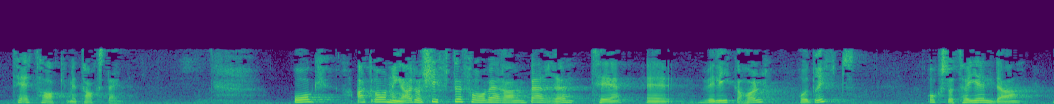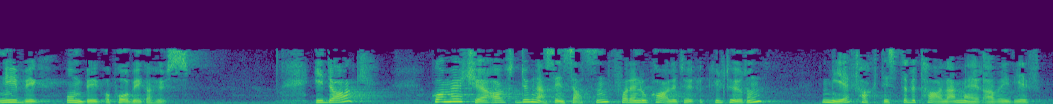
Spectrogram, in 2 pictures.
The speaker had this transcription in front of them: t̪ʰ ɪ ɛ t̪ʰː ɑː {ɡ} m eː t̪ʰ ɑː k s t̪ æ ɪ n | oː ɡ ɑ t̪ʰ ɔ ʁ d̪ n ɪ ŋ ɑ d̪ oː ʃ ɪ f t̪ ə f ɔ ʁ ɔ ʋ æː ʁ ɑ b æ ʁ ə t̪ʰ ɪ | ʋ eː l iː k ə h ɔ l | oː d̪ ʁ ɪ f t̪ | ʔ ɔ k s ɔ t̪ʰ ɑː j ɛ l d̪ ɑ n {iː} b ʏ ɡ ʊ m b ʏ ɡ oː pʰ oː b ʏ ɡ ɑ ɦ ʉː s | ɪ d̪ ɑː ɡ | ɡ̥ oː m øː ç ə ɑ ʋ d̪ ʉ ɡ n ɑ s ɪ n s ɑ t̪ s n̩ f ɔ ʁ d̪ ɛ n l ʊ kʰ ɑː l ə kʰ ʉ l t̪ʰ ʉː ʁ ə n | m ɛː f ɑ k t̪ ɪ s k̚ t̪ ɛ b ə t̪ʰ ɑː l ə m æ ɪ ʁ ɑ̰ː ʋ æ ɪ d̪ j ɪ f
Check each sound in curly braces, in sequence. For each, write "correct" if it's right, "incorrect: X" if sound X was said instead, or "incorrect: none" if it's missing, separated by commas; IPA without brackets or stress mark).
incorrect: k, incorrect: yː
